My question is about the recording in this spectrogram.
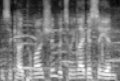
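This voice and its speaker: A man giving live boxing commentary in a measured, conversational way. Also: on the high side, a crowd in the background. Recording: loud venue noise behind commentary.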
